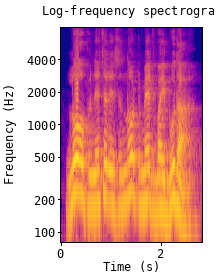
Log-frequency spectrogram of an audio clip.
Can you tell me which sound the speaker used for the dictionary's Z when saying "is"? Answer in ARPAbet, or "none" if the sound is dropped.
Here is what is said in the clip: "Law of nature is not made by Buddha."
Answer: S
